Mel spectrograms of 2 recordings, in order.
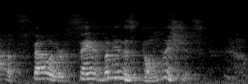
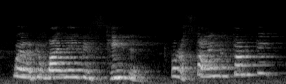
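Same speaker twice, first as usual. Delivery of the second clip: bad put-on Turkish accent, pitched up; 6 semitones higher than usual. Retelling meeting a tour guide, the speaker voices Keenan in a bad Turkish accent. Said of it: "this is a bad Turkish impersonation".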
